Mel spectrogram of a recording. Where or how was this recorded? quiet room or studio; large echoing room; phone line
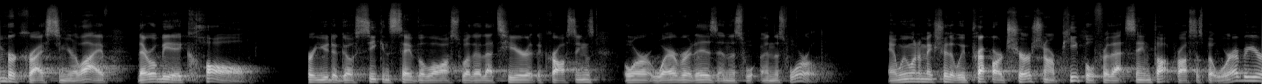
large echoing room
